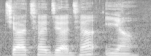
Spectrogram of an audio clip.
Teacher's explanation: च वर्ग में आते हैं च छ ज झ या, और इसका उच्चारण स्थान है तालु, जो कंठ के थोड़ा सामने होता है, मतलब आगे की तरफ, कंठ से थोड़ा आगे, वो होता है तालु।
